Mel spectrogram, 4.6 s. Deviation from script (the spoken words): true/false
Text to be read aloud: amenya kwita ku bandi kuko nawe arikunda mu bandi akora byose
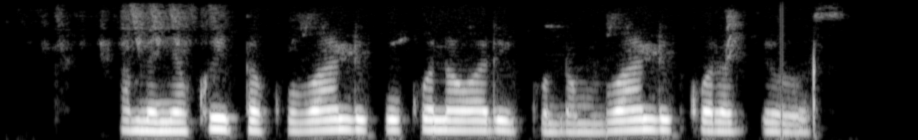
false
